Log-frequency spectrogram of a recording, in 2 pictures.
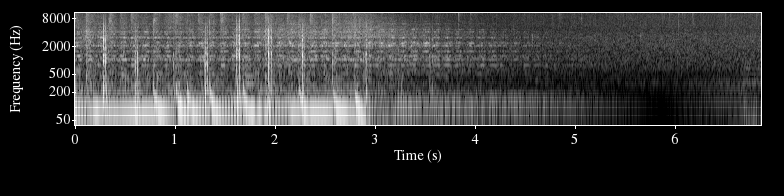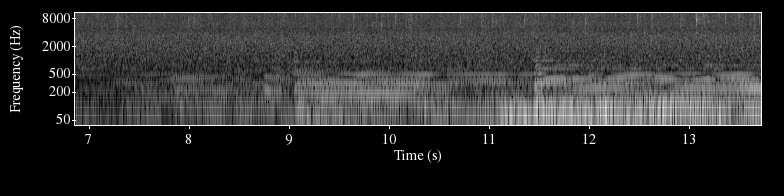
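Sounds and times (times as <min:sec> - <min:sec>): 
low sustained musical tones shifting chords: 0:00.0 - 0:13.7
steady rain falling: 0:00.0 - 0:13.7.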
